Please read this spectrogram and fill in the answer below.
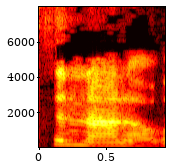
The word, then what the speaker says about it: Czinano: It is Monica Czinano, like sin, and then just Ano. The Z has no purpose.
